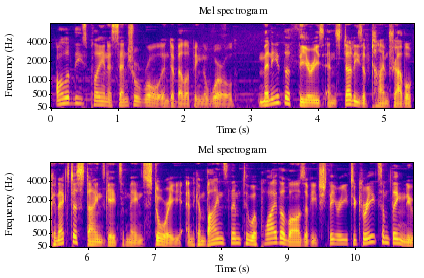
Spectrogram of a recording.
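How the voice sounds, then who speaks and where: A man narrates a scripted review in a fairly low voice. His delivery is measured and deliberate, like an analytical essay read aloud. Music plays faintly behind him. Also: a little mellow. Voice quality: low-pitched voice. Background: background music.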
